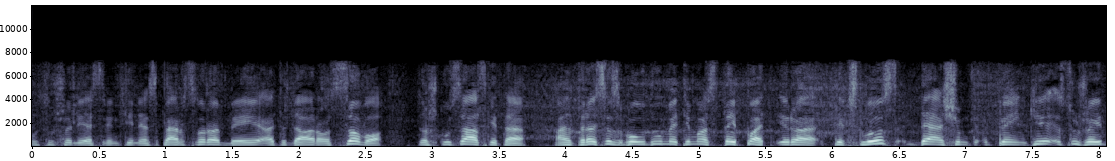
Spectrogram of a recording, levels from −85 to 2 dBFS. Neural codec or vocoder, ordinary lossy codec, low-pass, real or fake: codec, 16 kHz, 16 kbps, FunCodec, trained on Chinese and English, 50 frames a second; AAC, 48 kbps; 7.2 kHz; fake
